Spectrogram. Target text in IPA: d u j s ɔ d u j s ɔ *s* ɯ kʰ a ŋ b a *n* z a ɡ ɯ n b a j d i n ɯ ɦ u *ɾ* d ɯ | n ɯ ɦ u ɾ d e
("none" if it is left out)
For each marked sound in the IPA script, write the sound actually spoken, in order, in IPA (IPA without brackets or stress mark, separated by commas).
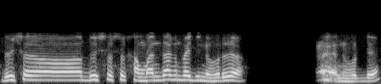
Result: s, n, ɾ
